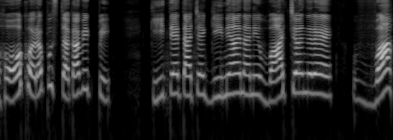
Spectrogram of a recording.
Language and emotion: Goan Konkani, happy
